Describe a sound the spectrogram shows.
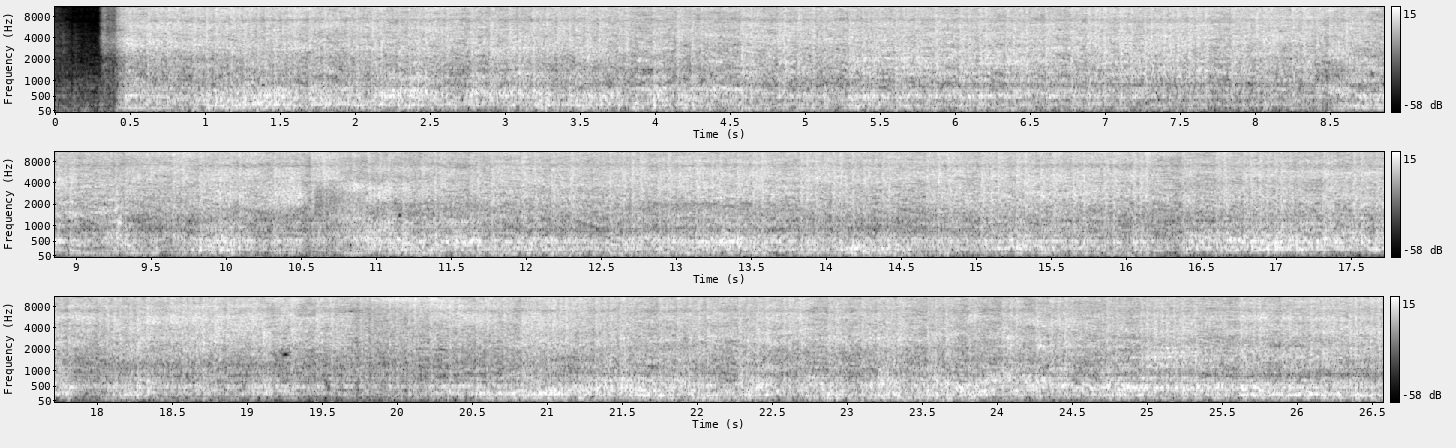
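A pressure washer sprays water and foam with a loud, steady hiss, close by.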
